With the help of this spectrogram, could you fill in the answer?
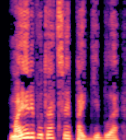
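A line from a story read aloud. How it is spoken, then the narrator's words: Cheerful. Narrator (Russian): весело проговорила она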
